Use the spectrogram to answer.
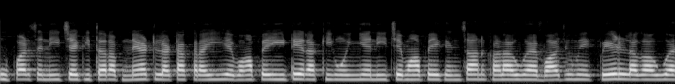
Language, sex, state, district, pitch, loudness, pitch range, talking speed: Hindi, female, Uttar Pradesh, Varanasi, 225 Hz, -14 LUFS, 225-230 Hz, 265 wpm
